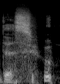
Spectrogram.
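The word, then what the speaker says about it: です: Uh, you're rarely ever going to pronounce the U at the end of stuff. Oh, So, really? des. Boku wa baka gaijin desu.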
